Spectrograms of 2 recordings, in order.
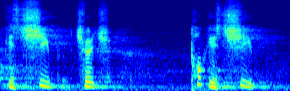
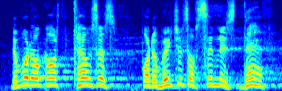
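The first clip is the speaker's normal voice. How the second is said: forceful preaching; 6 semitones higher than usual. Acted. Pastor proclaiming scripture to the church, forceful.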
